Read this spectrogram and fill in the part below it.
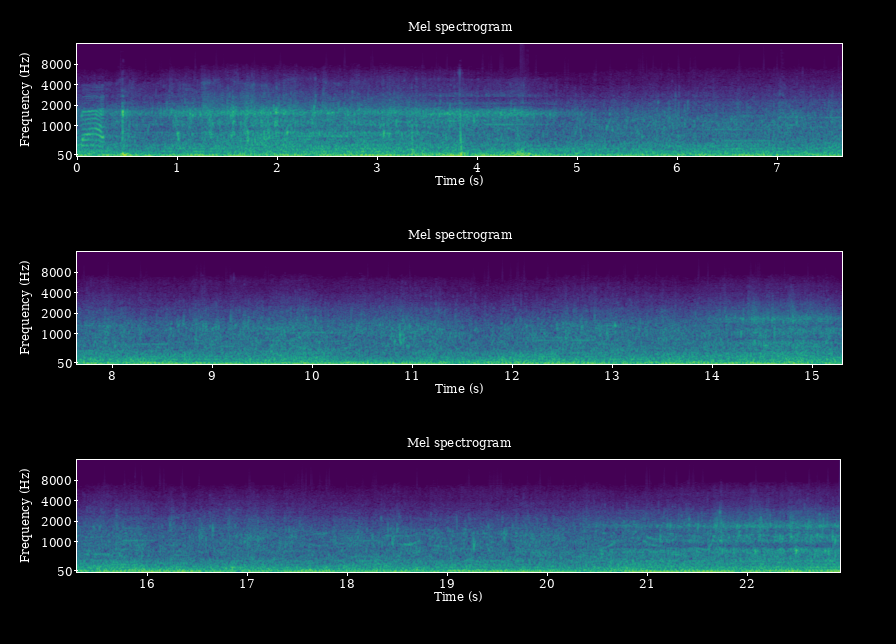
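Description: Water sloshes and gurgles close by at the surface.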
